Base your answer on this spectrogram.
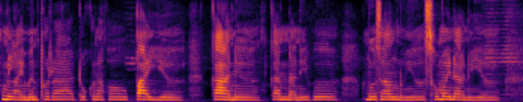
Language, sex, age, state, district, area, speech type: Bodo, female, 18-30, Assam, Chirang, rural, spontaneous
